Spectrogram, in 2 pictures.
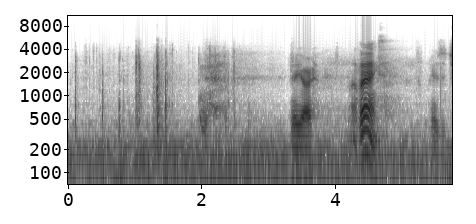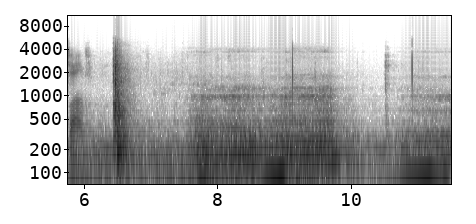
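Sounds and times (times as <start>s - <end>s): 
steady low car engine hum: 0.0s - 11.5s
speech: 3.4s - 6.6s
car door thumping as a hitchhiker climbs in: 6.4s - 6.8s.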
